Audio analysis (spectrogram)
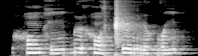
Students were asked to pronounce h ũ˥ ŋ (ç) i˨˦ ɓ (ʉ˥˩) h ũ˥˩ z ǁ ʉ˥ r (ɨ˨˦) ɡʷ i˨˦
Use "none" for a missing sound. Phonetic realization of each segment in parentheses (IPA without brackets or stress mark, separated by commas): h, ʉ˥, ɨ˨˦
